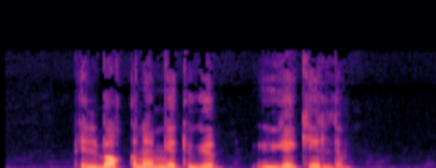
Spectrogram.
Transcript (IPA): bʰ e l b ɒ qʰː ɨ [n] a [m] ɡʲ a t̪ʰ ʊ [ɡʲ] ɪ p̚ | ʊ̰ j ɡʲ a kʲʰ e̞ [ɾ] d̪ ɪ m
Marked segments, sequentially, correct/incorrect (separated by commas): correct, correct, correct, incorrect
